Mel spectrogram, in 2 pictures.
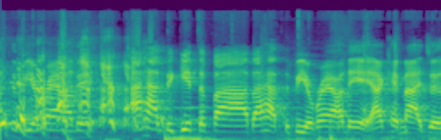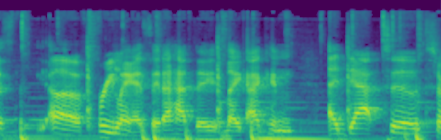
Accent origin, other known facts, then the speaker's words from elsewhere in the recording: Chicago, Illinois, United States; now in Atlanta, United States; I came here, but I come from Chicago, so it was very ruthless and scary.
